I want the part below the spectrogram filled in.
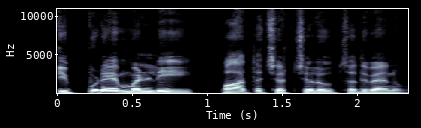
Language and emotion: Telugu, neutral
